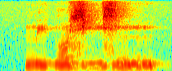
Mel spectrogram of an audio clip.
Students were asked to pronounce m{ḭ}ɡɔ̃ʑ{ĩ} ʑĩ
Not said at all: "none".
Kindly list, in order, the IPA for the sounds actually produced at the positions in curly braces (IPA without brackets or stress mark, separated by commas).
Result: i, i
